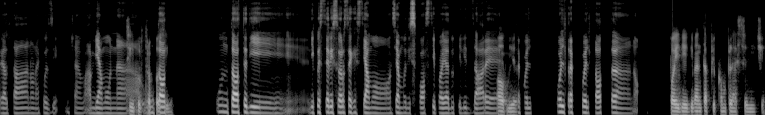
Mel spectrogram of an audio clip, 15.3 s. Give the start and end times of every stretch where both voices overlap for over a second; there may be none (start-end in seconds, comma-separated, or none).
none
